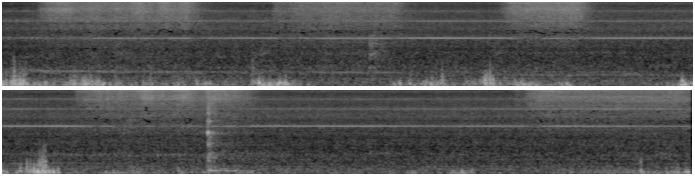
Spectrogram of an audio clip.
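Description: Wind buffeting the microphone in irregular gusts, with a faint steady high whine and a single sharp click about nine seconds in.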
